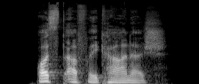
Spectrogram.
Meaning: East African
- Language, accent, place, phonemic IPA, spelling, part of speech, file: German, Germany, Berlin, /ˌɔstʔafʁiˈkaːnɪʃ/, ostafrikanisch, adjective, De-ostafrikanisch.ogg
